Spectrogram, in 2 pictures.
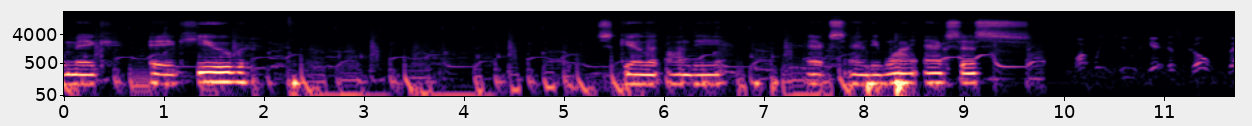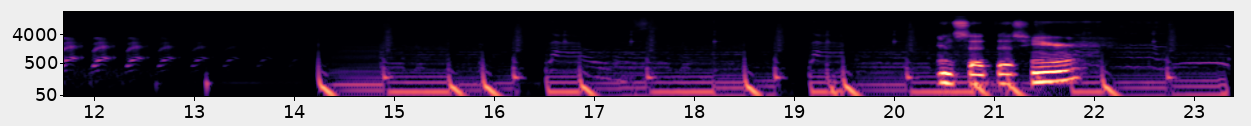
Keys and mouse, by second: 1.8 Tab, 2.9 s, 4.5 s, 6.5 s, 7.6 s, 9.8 g, 16.0 3, 16.3 right click, 17.5 right click, 18.5 right click.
